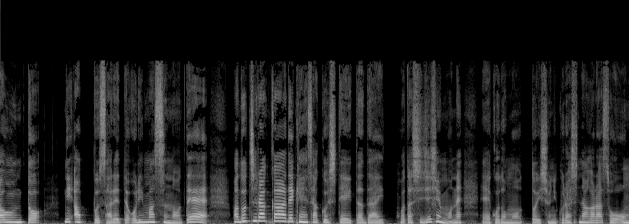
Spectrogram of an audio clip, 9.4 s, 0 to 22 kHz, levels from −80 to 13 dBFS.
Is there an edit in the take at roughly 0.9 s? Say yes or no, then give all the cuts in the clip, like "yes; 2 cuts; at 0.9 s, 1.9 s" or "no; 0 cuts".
no; 1 cut; at 5.9 s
